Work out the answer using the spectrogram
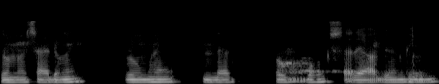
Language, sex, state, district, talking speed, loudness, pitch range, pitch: Hindi, male, Bihar, Jahanabad, 150 wpm, -35 LUFS, 105-115 Hz, 110 Hz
